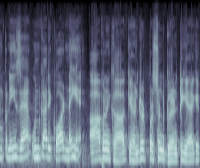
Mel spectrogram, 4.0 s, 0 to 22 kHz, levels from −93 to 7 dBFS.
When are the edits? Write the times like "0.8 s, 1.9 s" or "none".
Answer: 1.7 s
